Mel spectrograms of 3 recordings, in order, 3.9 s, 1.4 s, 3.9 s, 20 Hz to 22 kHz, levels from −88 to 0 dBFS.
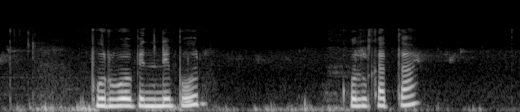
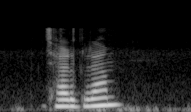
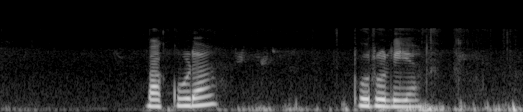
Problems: none marked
